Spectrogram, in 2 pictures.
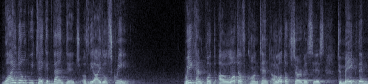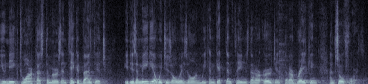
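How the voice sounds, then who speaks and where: In an echoing hall full of listeners, a Finnish man gives a conference keynote with emphasis, repeating phrases for stress. He sounds a little high and animated, with a dark tone and a moderate pace.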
